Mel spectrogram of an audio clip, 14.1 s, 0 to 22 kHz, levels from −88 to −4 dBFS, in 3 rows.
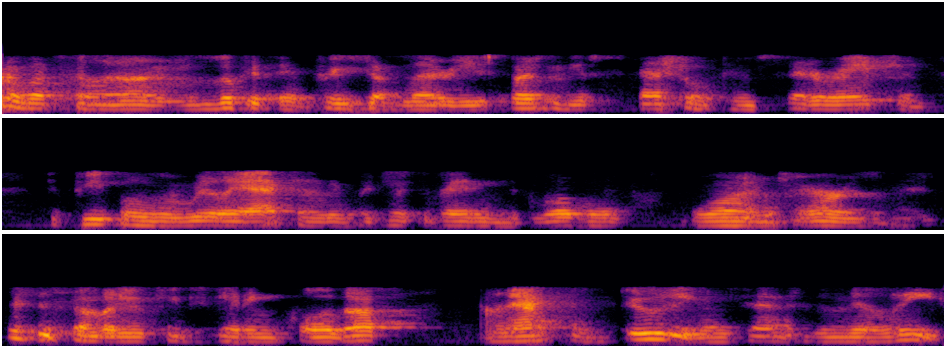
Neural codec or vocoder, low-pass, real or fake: codec, 44.1 kHz, 2.6 kbps, DAC; 3.6 kHz; fake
